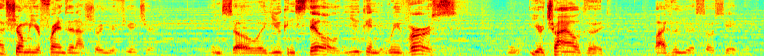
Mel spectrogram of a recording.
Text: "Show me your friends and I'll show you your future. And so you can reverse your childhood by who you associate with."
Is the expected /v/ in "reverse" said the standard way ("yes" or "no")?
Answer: yes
